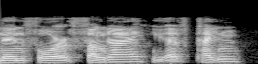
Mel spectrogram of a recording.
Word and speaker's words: chitin: for fungi you have chitin some people say titin I think it's supposed to be pronounced Titan and then for bacteria peptidoglycan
